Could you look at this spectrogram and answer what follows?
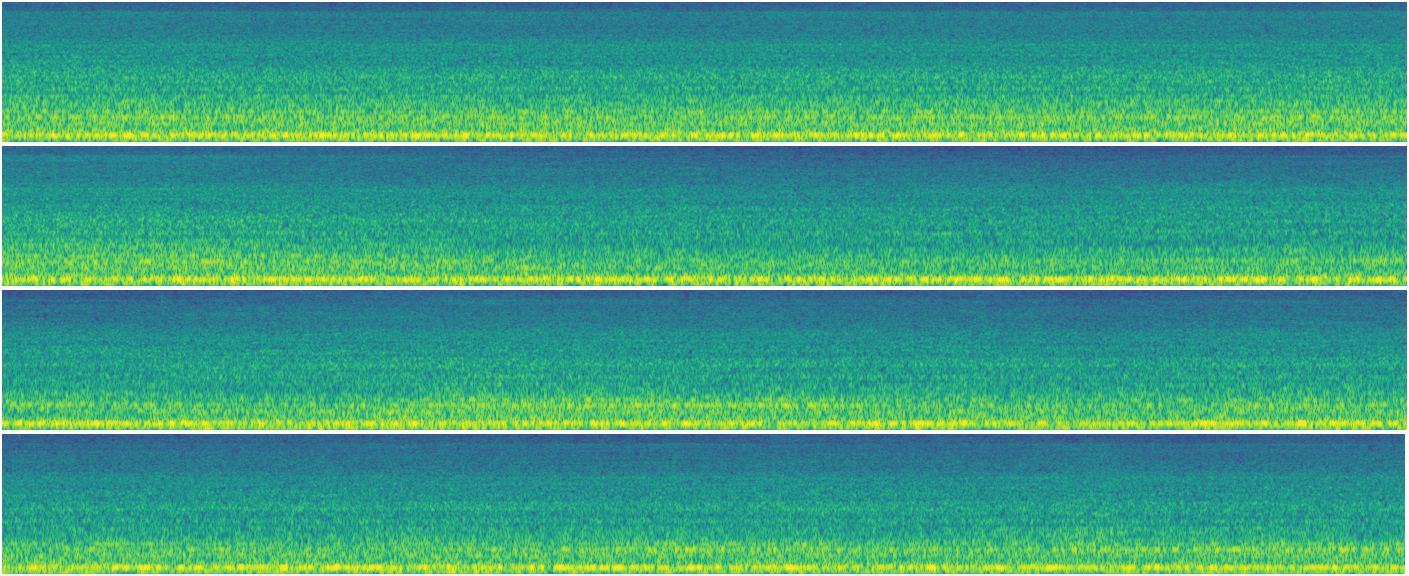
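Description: Steady drone heard from inside a glider's cockpit on aerotow: the tow plane's engine running ahead, mixed with airflow rushing over the canopy.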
